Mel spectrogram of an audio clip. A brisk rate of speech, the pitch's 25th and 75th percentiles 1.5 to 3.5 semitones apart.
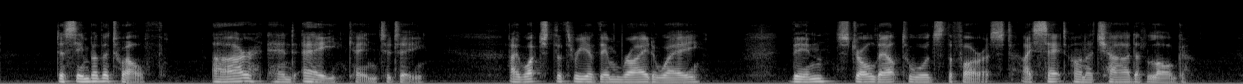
No: slow, 135 wpm; average, 2.8 semitones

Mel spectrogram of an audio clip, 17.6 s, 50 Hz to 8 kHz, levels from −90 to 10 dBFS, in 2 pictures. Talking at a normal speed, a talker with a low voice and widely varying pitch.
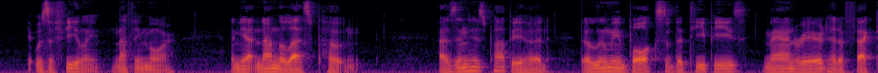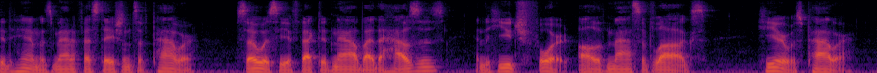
No: average, 170 wpm; very low, 85 Hz; average, 3.1 semitones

